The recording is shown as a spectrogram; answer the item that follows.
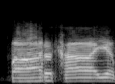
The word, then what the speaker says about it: পার্থায়: এই যে দীর্ঘ উচ্চারণগুলো আমরা যেমন প্রথমে শ্লোকটা নিয়ে বলি, পার্থায় মানে দুটোই আকার মানে দীর্ঘ।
